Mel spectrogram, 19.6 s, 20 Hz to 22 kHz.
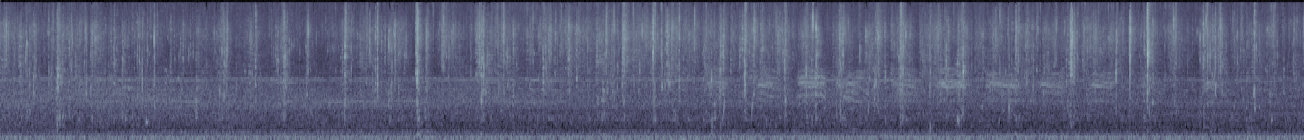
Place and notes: Berlin, Plänterwald, Spree - Spreepark soundscape, powerplant, ferris wheel
Saturday noon, the ice has gone quickly after a few mild days; waves of the Spree, always the sounds from the power station, after a minute the ferris wheel at the nearby abandonded funfair starts squeaking
(SD702, DPA4060)
Berlin, Germany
